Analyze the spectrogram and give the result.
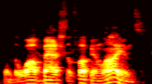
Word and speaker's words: Wabash: Wabash? Am I saying that right, Cherie? – No, she's saying no. – How do we say it, Cherie? – Wabash. You said it Wabash. Right Monday night.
